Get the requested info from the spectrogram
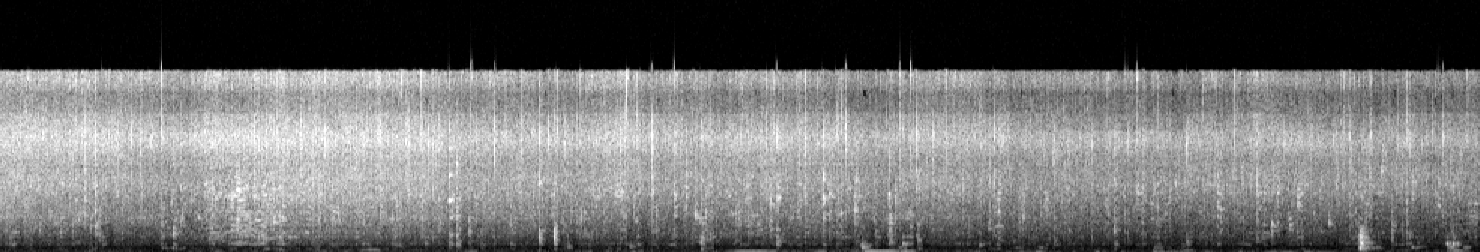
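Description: Chopped onions frying in hot oil with cumin seeds and ginger-garlic paste, a steady sizzle that slowly eases off. A spatula stirs them around the pan, adding scattered light clicks and scrapes.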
